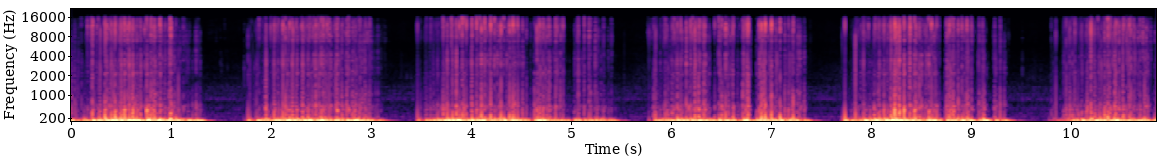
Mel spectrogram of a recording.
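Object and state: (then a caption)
Metal microphone grille being scratched. Long painted acrylic nails of both hands scratch and rub the hollow, rounded metal mesh grille of a black USB condenser microphone on a stand. Six bursts of dense scratching, separated by brief pauses, produce a deep, boomy rumble centred low with a faint bright crackle on top.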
